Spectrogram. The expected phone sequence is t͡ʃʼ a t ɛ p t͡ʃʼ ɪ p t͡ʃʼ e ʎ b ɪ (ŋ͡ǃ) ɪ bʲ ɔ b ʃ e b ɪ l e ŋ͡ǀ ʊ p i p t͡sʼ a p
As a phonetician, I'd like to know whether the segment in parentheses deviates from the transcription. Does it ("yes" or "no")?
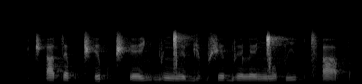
yes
